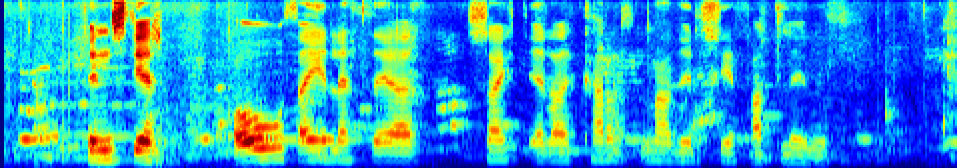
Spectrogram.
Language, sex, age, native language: Icelandic, male, 18-19, Icelandic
